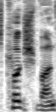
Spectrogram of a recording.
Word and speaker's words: Khushwant: He chose Khushwant so that it rhymes with his elder brother's name Bhagwant.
